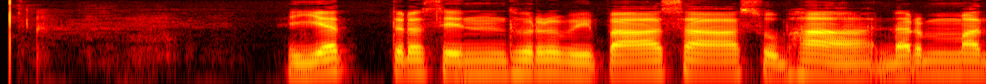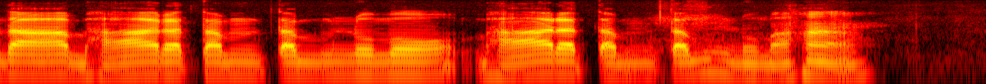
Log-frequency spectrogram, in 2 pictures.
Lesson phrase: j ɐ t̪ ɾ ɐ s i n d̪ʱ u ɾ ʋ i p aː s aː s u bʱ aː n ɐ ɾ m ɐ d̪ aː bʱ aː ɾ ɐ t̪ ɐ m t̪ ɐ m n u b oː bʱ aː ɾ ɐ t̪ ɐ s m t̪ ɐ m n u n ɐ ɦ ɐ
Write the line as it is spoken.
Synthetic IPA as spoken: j ɐ t̪ ɾ ɐ s i n d̪ʱ u ɾ ʋ i p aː s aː s u bʱ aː n ɐ ɾ m ɐ d̪ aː bʱ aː ɾ ɐ t̪ ɐ m t̪ ɐ m n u m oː bʱ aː ɾ ɐ t̪ ɐ m t̪ ɐ m n u m ɐ ɦ ɐ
